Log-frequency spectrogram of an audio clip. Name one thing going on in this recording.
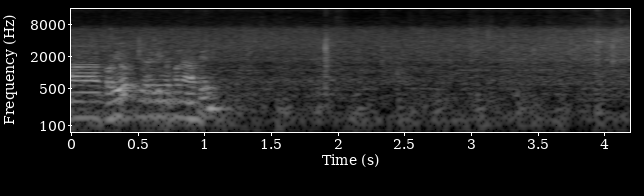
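Sauce pours into a hot pan.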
